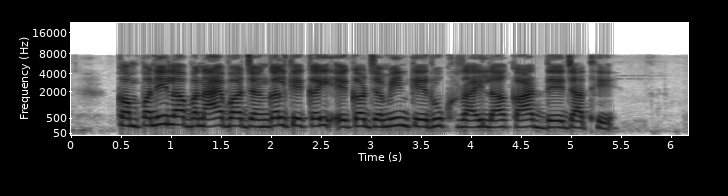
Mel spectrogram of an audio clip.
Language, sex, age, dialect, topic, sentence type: Chhattisgarhi, female, 18-24, Western/Budati/Khatahi, agriculture, statement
